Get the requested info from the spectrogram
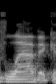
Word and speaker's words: Hlavac: My name is Steve Hlavac. It's spelled Hlavac. The H is silent, which is tricky.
